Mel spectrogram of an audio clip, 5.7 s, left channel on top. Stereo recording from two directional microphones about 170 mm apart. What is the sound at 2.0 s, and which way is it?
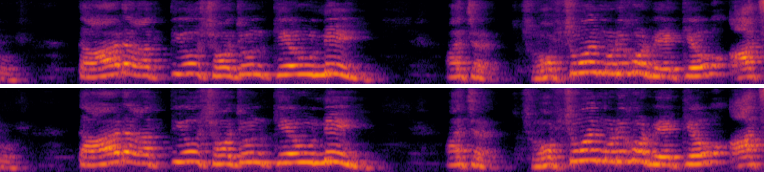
Speech, 10° right (ahead or behind).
